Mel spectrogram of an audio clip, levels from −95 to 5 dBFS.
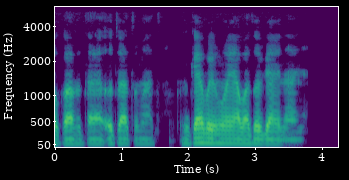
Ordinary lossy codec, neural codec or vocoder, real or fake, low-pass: none; none; real; 5.4 kHz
